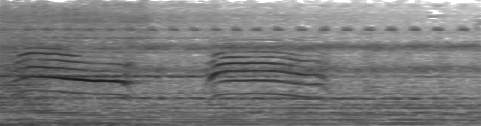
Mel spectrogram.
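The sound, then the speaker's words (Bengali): A fat cat that has dropped into a courtyard meows twice, each meow drawn out and wavering, clear and fairly loud with no talk over it. “আমিও এগিয়ে গেলাম, দেখি উঠোনের ঠিক মাঝখানে একটা মোটা সোটা বেড়াল এসে পড়েছে।”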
